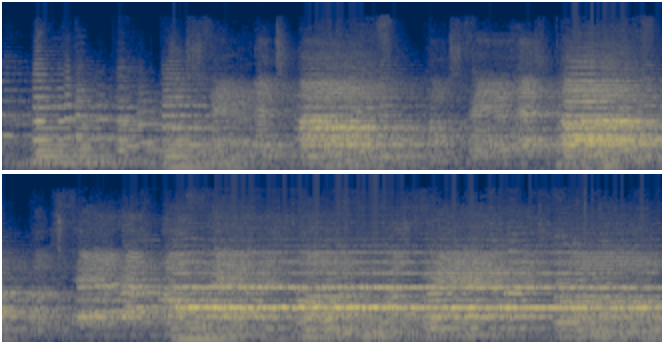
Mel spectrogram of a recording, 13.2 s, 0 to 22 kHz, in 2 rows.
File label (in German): kantate zu himmelfahrt gott faehret auf mit jauchzen coro; Kantate zu Himmelfahrt TWV 1642; Collegium Vocale; Kantaten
